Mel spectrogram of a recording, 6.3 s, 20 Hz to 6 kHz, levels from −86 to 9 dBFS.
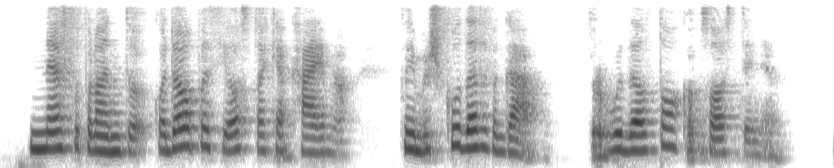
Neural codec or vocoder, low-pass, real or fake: codec, 16 kHz, 0.5 kbps, X-Codec, WavLM features, trained on Multilingual LibriSpeech; 5.4 kHz; fake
